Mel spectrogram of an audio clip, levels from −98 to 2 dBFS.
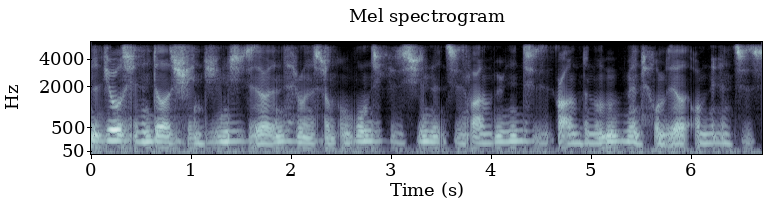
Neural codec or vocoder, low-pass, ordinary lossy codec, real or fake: autoencoder, 22.05 kHz, a latent of 192 numbers a frame, VITS, trained on many speakers; 5.4 kHz; none; fake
